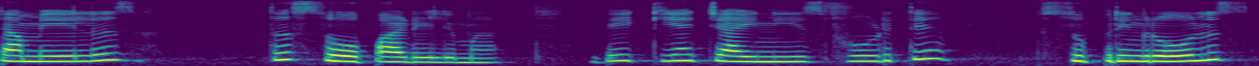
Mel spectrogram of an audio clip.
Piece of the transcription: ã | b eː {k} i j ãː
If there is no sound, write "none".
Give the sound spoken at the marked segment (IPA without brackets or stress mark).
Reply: k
